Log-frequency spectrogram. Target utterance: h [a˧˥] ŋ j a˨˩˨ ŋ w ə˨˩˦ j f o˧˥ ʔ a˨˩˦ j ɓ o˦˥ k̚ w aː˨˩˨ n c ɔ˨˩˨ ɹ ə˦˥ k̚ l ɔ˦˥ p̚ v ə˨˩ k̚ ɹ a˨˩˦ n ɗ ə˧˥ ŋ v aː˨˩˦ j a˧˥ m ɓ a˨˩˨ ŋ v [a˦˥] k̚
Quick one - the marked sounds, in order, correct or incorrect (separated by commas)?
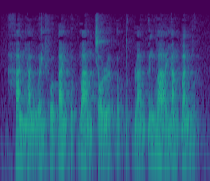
incorrect, incorrect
